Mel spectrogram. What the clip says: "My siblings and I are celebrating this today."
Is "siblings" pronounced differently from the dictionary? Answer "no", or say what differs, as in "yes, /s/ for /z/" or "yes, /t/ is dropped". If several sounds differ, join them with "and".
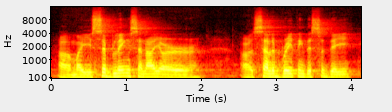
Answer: yes, /s/ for /z/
